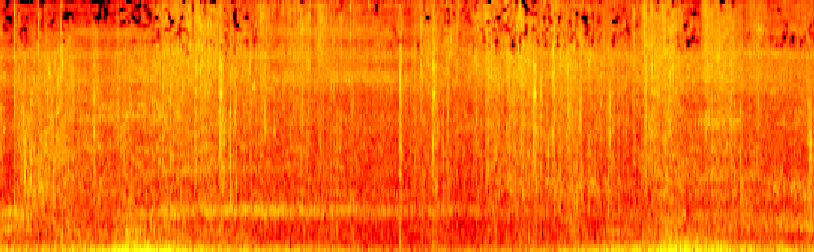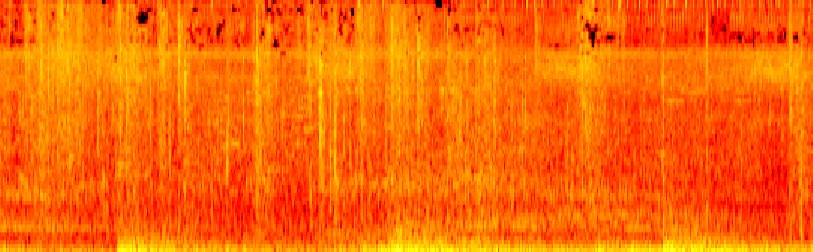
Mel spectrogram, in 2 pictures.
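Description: Leaves and ferns rustle as someone creeps through dense undergrowth.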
